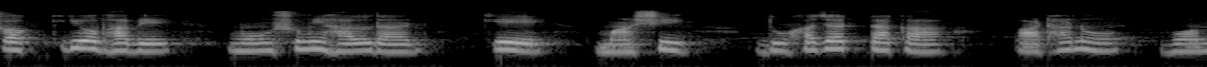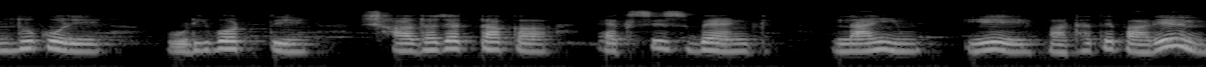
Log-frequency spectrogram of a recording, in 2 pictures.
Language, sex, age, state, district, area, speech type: Bengali, female, 30-45, West Bengal, Howrah, urban, read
